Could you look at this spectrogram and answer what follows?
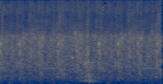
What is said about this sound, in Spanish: Y de los otros países que vienen, no sé, eh, se pongan de pie también para aplaudir los de otros países que vengan.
